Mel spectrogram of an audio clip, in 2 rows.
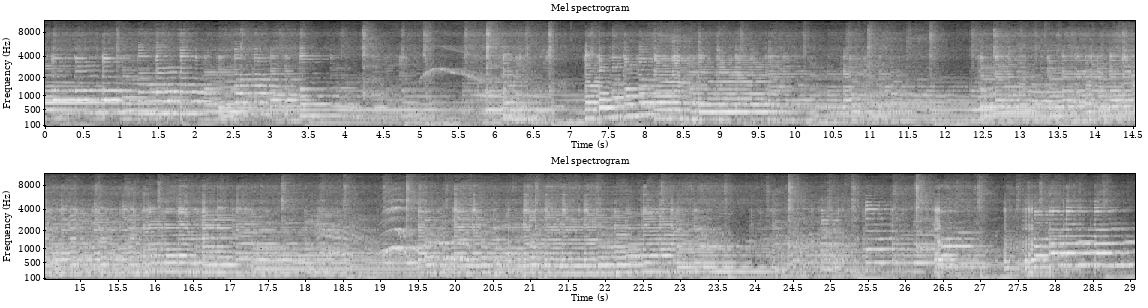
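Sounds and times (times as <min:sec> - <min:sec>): bass line: 0:00.0 - 0:29.0
plucked guitar: 0:00.0 - 0:29.0
sliding melody line: 0:05.5 - 0:28.2.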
